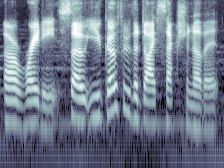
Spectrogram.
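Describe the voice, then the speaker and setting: A man with a slightly high voice runs a tabletop roleplaying session. He describes scenes casually and haltingly as game master, with music playing softly behind him. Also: animated.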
